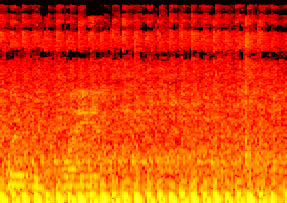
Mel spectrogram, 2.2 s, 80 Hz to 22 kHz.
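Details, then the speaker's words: 2000 Honda Foreman 450 ES ATV, previously not starting, after full carburetor rebuild; idle set low before warm-up, turned up; steady even firing at fast idle, no misses or knocks; runs spectacular. "but it really started up and ran just spectacular [Music] look at that good running four-wheeler"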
